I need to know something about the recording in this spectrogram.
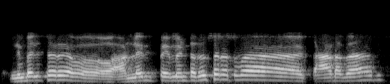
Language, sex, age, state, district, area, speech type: Kannada, male, 18-30, Karnataka, Bidar, urban, conversation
